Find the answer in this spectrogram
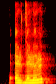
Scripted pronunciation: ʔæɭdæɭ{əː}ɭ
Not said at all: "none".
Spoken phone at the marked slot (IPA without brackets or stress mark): ə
